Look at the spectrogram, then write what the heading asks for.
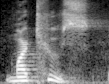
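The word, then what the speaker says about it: martus (μάρτυς): This word witness is actually pronounced in the Greek, martus. It's where we get our word martyr, right?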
